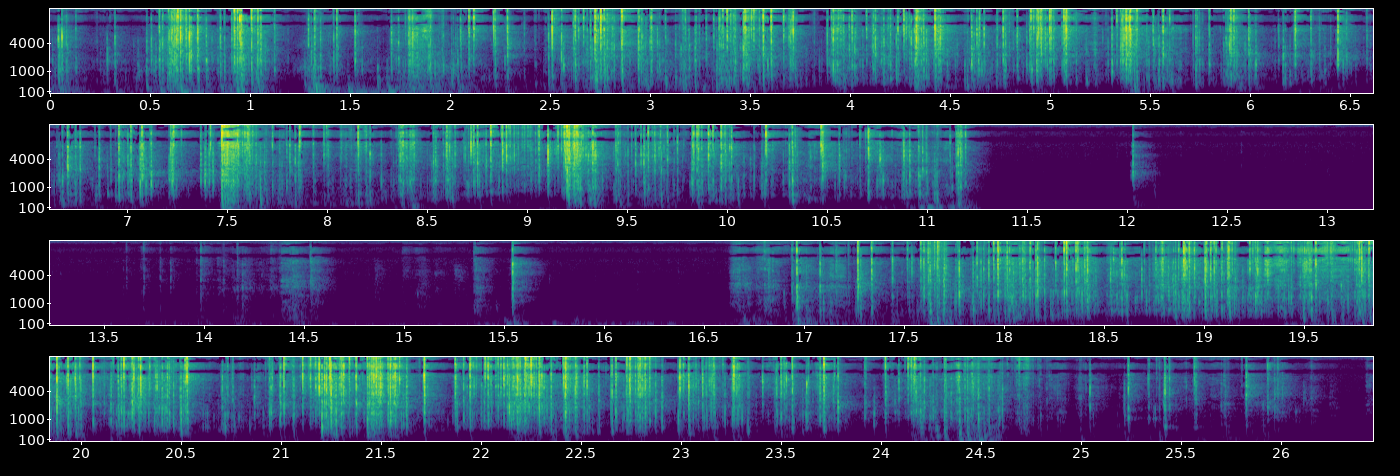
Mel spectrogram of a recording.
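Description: Plastic mystery-pouch wrapper crinkling and tearing as it is handled, for about eleven seconds; then a pause of about five seconds with one small click, and the crinkling starts again.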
